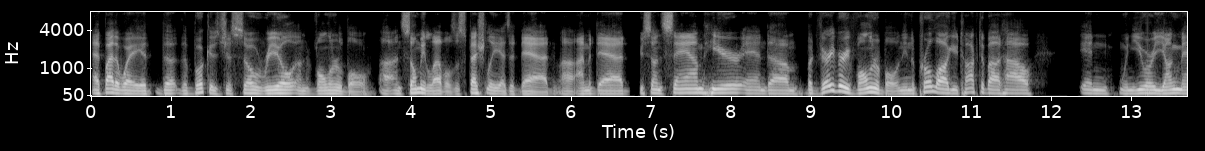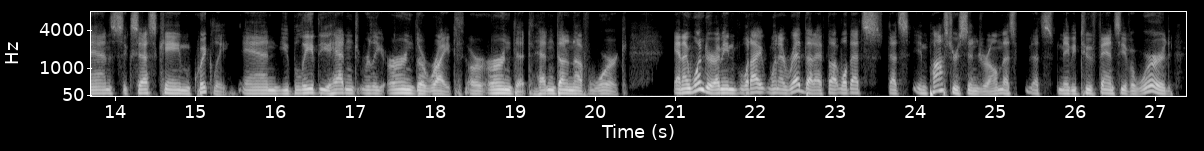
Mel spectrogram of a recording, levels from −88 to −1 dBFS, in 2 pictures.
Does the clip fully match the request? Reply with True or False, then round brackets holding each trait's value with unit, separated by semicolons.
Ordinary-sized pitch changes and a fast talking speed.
True (3.2 semitones; 215 wpm)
